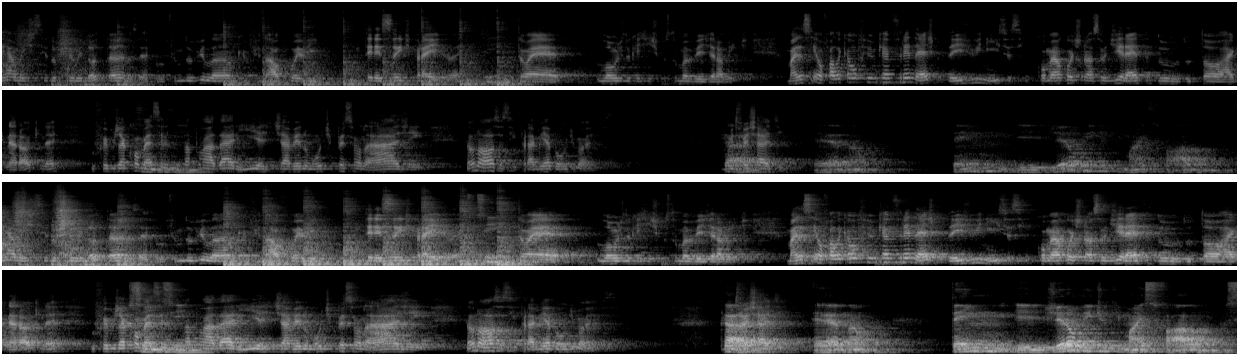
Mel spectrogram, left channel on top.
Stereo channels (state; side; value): quieter; left; 11.8 dB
